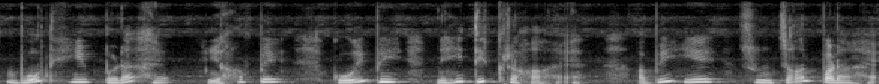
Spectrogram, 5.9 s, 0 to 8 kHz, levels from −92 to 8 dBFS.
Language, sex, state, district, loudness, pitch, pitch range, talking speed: Hindi, male, Chandigarh, Chandigarh, -20 LUFS, 245 Hz, 195-270 Hz, 175 wpm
